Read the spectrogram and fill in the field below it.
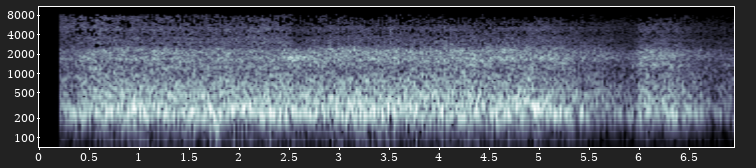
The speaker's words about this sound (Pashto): د دغه شار ساحلونه له خلکو تشتي او د سمندر څپې خاموشي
